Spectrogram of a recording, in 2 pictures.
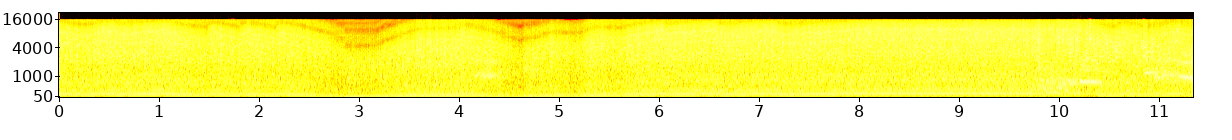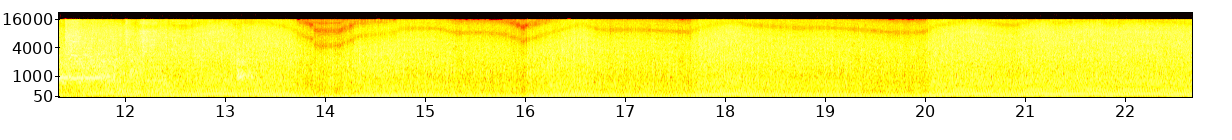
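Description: A buggy engine revs up and down throughout.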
